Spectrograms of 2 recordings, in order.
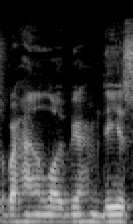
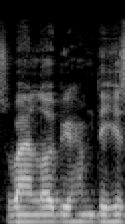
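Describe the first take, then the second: First: The phrase ends with 'hi', linked to what follows. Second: The same.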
